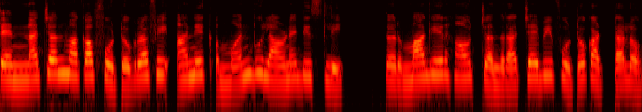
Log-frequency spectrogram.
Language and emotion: Goan Konkani, neutral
